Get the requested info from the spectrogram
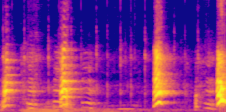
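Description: A small fluffy puppy gives three short, high-pitched play barks at a toy, the first two about half a second apart and the third about a second later.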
